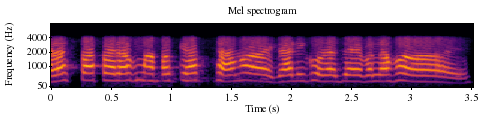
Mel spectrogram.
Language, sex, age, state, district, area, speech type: Maithili, female, 45-60, Bihar, Muzaffarpur, rural, conversation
